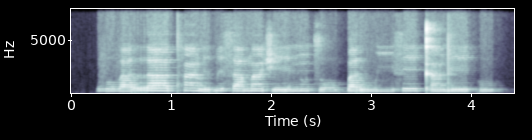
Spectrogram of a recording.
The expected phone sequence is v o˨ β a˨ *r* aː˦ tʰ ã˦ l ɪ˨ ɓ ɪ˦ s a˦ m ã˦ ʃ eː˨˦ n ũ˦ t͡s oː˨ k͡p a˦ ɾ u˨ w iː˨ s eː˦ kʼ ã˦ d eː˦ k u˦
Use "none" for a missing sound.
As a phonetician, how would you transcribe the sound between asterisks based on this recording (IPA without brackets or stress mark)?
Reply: r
